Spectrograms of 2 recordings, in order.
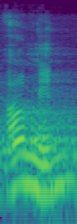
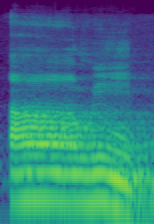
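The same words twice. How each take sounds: First: Both vowels are said short. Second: Both vowels are drawn out long. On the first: It only means believing. "Kalau hanya amin itu percaya saja" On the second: A prayer asking that the request be granted. "Amin itu annya panjang, minnya panjang"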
